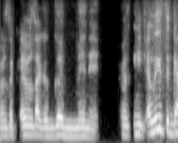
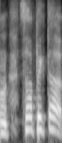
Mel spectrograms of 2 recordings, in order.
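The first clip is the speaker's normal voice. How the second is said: play-acted high, startled, frightened voice; 7 semitones higher than usual. Imitating callers who get scared when someone picks up: imitating a scared caller. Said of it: "they get scared".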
